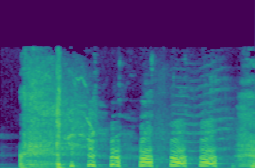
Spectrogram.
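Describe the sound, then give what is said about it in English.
A harsh cough bursts out, followed by a quick run of shorter, rhythmic hacking coughs that keep coming for a couple of seconds. “no, I'm gonna let you finish coughing.”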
